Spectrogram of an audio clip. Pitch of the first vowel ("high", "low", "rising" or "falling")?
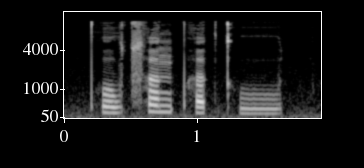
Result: low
